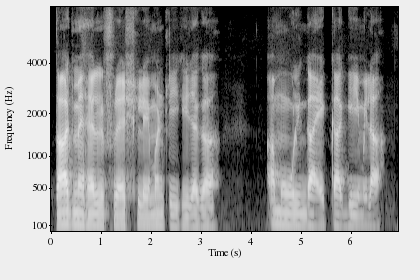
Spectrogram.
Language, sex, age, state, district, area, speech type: Urdu, male, 30-45, Delhi, Central Delhi, urban, read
